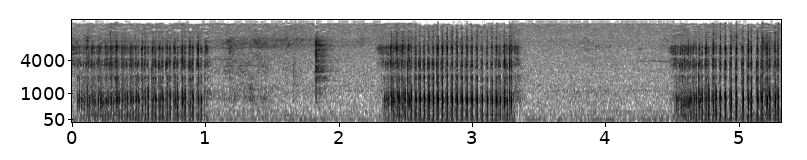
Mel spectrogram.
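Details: After a day spent at the river, Boston Terrier puppy Timber sleeps and snores loudly indoors, producing three rattling, purring snore bursts about every two seconds separated by quiet exhalations.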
